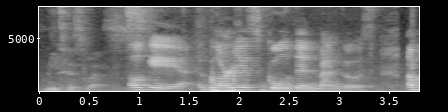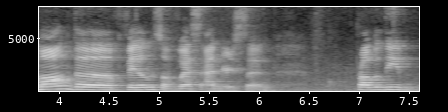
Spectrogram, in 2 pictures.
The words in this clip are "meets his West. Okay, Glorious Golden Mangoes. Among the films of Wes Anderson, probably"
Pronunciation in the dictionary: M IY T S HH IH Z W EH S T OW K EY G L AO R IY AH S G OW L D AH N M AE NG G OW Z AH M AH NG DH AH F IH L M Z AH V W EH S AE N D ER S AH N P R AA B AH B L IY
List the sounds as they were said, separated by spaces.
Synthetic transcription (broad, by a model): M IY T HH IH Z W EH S T OW K EY G L AO R IY AH S G OW L D AH N M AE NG G OW S AH M AH NG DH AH F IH L M S AH V W EH S AE N D ER S AH N P R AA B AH B L IY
